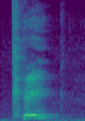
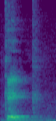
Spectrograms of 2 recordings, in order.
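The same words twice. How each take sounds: First: The k is released with a puff of air. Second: The k is released with no puff of air. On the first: The speaker calls it right. "a encore la même caractéristique que to et po" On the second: The speaker calls it wrong. "et non"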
